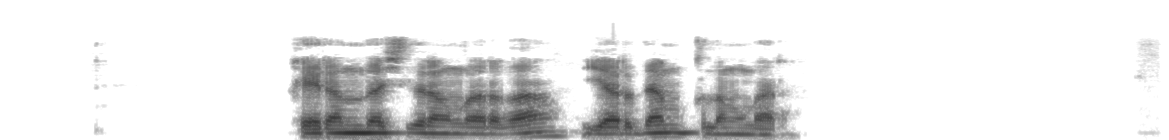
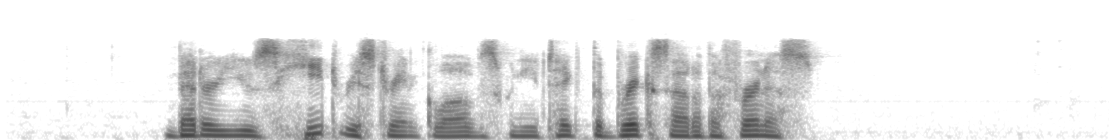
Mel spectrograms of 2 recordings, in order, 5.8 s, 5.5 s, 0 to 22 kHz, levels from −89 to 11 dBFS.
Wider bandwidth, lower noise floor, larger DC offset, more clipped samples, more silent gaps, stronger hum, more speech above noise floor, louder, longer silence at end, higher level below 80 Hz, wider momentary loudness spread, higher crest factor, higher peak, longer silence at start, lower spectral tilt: about the same, 7.4 kHz vs 7.2 kHz; first, under -90 dBFS vs -78 dBFS; neither; neither; neither; first, 50 Hz at -45 dBFS vs none; first, over 74 dB vs 54 dB; first, -17 LUFS vs -25 LUFS; first, 1.95 s vs 1.5 s; second, -58 dBFS vs -52 dBFS; about the same, 9 LU vs 8 LU; about the same, 20 dB vs 22 dB; first, 0 dBFS vs -6 dBFS; first, 1.45 s vs 0.85 s; about the same, -5.5 dB/octave vs -6 dB/octave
